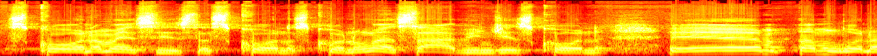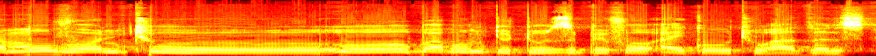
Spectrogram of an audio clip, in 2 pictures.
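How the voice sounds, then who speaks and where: A man with a slightly high voice moderates a live discussion. He reassures the speakers and keeps the floor moving. He also chimes in with short remarks. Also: moderate pace, hardly any pauses. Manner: reassuring, chiming in.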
